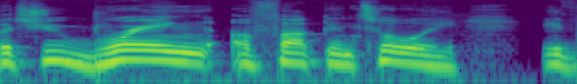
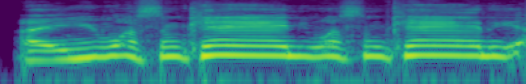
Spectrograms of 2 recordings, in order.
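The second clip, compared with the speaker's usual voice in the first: put-on rich old lady voice, higher pitched; 8 semitones higher than usual. Retelling how an old rich lady called the kids in: imitating Miss Cece. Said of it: "She used to call the kids in the house".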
